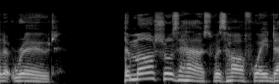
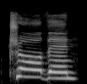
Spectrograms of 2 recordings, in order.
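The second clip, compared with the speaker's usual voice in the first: cheery call; 10 semitones higher than usual. A narrator's reading. Ruby calls goodbye.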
